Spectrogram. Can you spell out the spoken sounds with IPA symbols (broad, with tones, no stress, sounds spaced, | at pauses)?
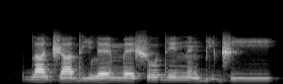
d a˦ d͡ʒ a˧ d i˨ l ɛ˨˦ m ɛ˧ ʃ o˦ d e˦ n ɛ̃˧ ɡ͡b i˨ d͡ʒ i˧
